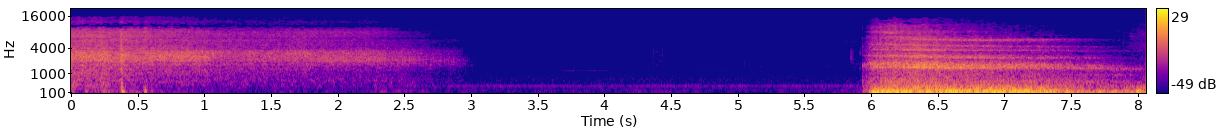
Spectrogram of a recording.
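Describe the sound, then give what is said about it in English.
A deep breath drawn in during a guided breathing exercise: a long, airy, breathy rush lasting about three seconds, then silence, then a second, louder breath with no talk. “3, 2, 1, deep breath in.”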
